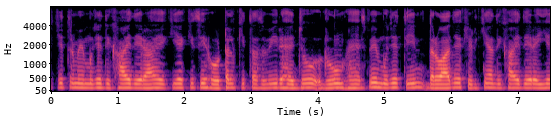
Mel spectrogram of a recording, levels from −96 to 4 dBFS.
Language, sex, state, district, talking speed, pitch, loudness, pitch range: Angika, male, Bihar, Madhepura, 210 wpm, 145 Hz, -24 LUFS, 140-150 Hz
